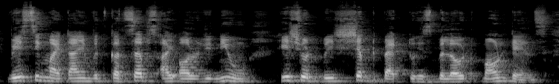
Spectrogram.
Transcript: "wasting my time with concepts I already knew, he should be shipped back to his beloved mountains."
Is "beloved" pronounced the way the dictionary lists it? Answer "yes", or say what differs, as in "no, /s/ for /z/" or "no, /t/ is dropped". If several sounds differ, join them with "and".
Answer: no, /v/ is dropped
